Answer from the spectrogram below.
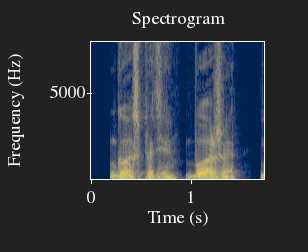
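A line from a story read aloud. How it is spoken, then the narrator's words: Sigh. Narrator (Russian): Гедеон вздохнул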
